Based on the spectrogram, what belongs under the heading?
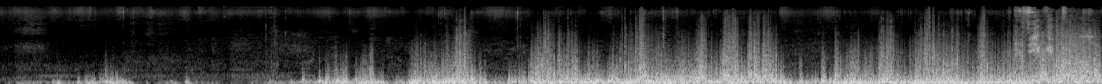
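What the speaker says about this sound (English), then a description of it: "As you can tell, guys, the wind is still bad." Strong gusts in the aftermath of Hurricane Irma roar and buffet the microphone outdoors, swelling from lighter bursts into a sustained loud rush.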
